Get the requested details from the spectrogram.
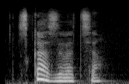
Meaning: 1. to affect 2. to manifest itself in, to show 3. to pretend to be (by reporting)
- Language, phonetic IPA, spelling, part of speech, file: Russian, [ˈskazɨvət͡s(ː)ə], сказываться, verb, Ru-сказываться.ogg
